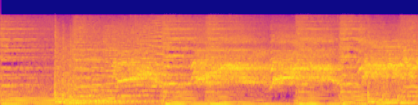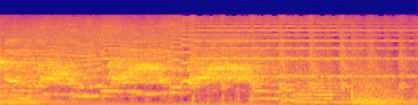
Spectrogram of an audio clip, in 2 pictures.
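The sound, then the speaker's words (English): A woman screams in a horror film scene, loud sustained yelling and shrieking that carries through the whole stretch over a dense, continuous background. “the way that she yells, and then later, remember the scene when she finds Linda's head floating, and she starts just flipping out.”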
